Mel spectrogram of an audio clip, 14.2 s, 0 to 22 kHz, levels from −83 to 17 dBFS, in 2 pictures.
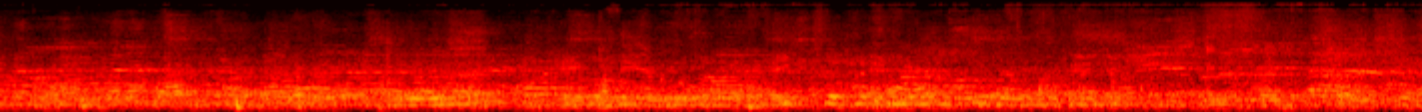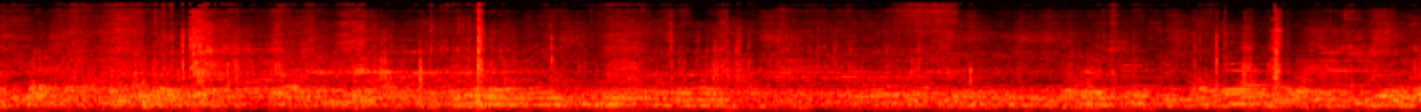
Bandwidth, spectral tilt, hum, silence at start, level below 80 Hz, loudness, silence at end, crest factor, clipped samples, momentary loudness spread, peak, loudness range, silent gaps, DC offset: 19.5 kHz; -4.5 dB/octave; none; 0 s; -72 dBFS; -32 LUFS; 0 s; 24 dB; under 0.1%; 5 LU; -10 dBFS; 3 LU; none; under 0.1%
